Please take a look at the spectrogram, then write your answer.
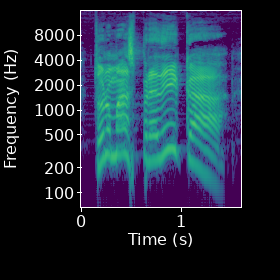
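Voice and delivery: God ordering Ezekiel, loud and slow; forceful command. Acted. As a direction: thunder it out like God's order. God's command to Ezekiel, preaching.

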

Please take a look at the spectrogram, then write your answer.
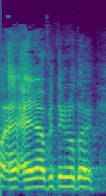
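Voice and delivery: plain reading voice

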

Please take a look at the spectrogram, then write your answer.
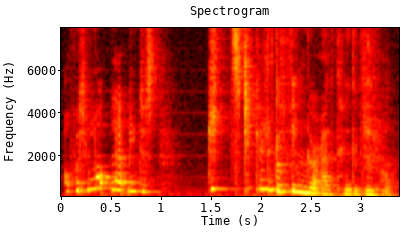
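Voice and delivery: high, sugary hammed-up pleading; wheedling plea. Wicked mother at the keyhole, high sugary wheedling. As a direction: coax the finger out sweetly. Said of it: "keeps begging and wheedling".

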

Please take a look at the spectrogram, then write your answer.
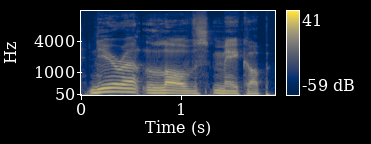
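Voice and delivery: ordinary delivery, nothing marked

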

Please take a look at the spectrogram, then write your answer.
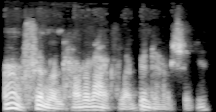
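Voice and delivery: languid screen villain, trailing off softly; lightly voiced impression, dropping away at the end; George Saunders. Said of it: "George Saunders looked like this".

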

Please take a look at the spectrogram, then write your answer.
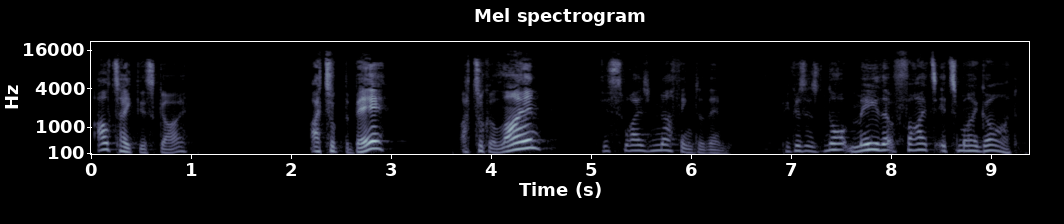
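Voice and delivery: calm certainty, no bluster; quiet confidence. Acted. David calmly confident.

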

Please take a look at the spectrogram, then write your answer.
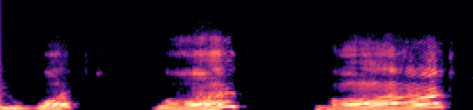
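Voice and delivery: one word said three ways, each rising; varied emphasis. Shown as a demonstration. Showing how English emphasis changes only emotion, rising. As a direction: tone demo for a word said three times. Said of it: "So you could say".

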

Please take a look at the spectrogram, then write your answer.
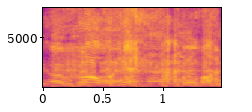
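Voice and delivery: loud, high retold reaction through laughter; laughing acceptance. Winner needing no proof from the store owner, loud and laughing.

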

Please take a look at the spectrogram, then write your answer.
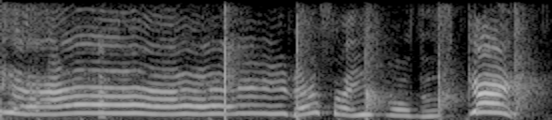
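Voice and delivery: high mocking character voice; high movie voice. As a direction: squeak it like the movie.

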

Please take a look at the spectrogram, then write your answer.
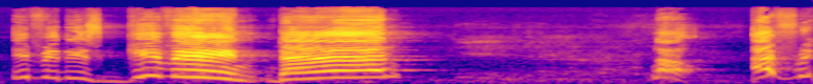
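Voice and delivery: slow, loud, high-pitched preacher's cry; preaching shout. Real, not acted. Preacher shouting to the congregation, loud and slow. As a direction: hammer it home from the pulpit.

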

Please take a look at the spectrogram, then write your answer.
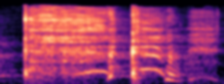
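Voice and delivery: sharp cough. Real, not acted. Streamer greeting anglophones interrupted by a cough. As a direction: cough mid-sentence. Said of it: "je tousse".

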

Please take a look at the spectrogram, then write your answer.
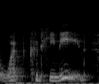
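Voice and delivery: ordinary talk

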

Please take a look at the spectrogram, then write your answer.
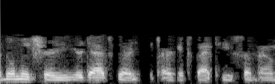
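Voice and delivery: ordinary delivery

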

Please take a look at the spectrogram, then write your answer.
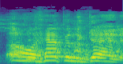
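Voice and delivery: high, loud mock dismay; mock alarm. Teasing the angry cohost with high mock dismay. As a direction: squeal it in fake shock. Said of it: "mocking cohost".

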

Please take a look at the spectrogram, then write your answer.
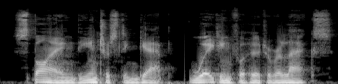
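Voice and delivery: ordinary delivery, nothing marked

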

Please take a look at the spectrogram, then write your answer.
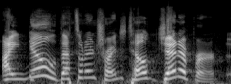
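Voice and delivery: high, loud, fed-up protest; exasperated yelling. Acted. Flustered employee explaining the lost venue, exasperated yell. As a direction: yell it in total frustration.

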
